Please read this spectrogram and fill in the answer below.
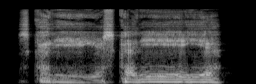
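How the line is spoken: Hoarse muttering behind door. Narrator (Russian): сипло бормотал кто-то прямо за дверью кабинета

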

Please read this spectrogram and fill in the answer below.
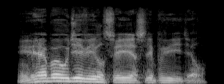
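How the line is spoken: Grumbling. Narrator (Russian): проворчал Скворец

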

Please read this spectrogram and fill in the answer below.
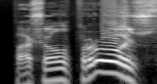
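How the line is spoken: Menacing shout. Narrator (Russian): грозно крикнул Лонг

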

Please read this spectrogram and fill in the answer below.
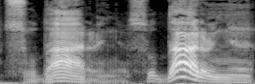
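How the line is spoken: Imposing exclamation. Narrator (Russian): восклицал он внушительным голосом

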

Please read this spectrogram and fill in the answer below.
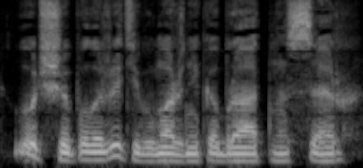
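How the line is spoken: Whispered. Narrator (Russian): шепотом сказал Томас

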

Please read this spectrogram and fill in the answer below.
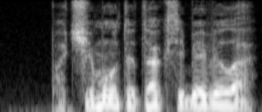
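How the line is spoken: Quiet question. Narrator (Russian): спросил он женщину тихо

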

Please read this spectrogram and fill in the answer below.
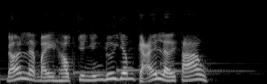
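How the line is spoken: Loud laughing. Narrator (Vietnamese): Hắn cười lớn

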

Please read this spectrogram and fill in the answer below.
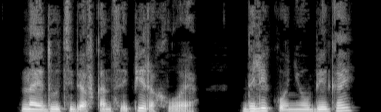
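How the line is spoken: Whisper in ear. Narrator (Russian): зашептал ей на ухо

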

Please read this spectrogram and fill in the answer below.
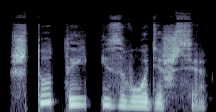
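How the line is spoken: Gentle reproach. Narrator (Russian): мягко упрекала его Маруся

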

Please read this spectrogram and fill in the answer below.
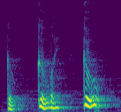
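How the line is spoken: Gasping stammer. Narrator (Vietnamese): Tư ngớp ngớp không nói được lên lời, mồm lắp bắp

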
